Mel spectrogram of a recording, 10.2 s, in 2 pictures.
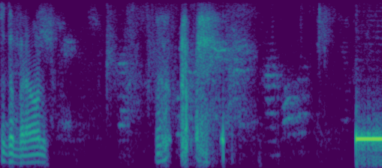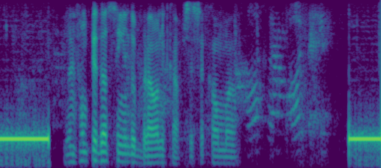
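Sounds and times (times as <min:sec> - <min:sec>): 
speech: 0:00.0 - 0:00.9, 0:02.1 - 0:03.0, 0:06.0 - 0:08.4
telephone busy signal while placing a call: 0:04.8 - 0:05.8, 0:09.8 - 0:10.1.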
